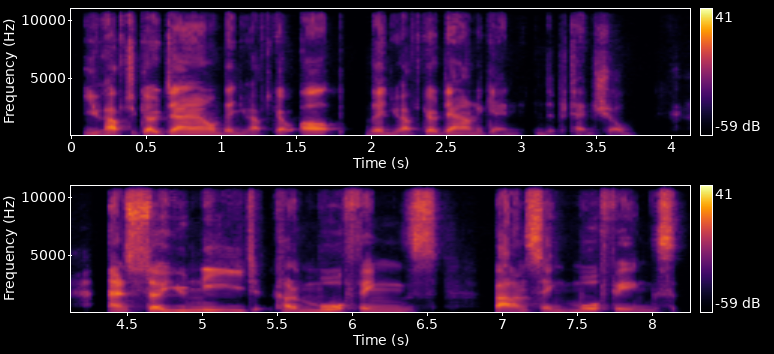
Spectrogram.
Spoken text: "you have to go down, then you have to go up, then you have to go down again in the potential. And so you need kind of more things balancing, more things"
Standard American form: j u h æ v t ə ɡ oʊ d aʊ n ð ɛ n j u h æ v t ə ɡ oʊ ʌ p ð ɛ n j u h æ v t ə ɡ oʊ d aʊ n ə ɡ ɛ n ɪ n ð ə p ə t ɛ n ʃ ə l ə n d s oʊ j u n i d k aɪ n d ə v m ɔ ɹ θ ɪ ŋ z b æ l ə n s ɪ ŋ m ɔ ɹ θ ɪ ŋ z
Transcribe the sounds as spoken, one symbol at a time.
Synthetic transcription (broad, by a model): j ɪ h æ f t ə ɡ oʊ d aʊ n ð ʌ n j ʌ h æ f t ə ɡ oʊ ʌ p ð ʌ n j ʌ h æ f t ə ɡ oʊ d aʊ n ə ɡ ɛ n ɪ n ð ə p ə t ɛ n ʃ ə l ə n s oʊ j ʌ n i d k aɪ n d ə v m ɔ θ ɪ ŋ z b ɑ l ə n s ɪ ŋ m ɔ θ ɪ ŋ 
